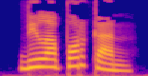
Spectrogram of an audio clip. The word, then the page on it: dilaporkan: indonesian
